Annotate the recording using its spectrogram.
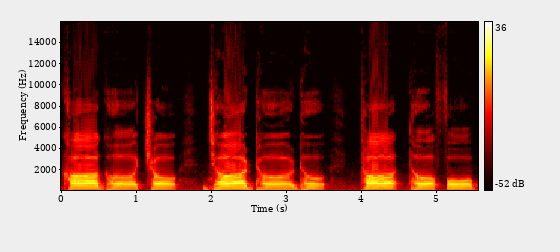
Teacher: जिन व्यंजनों का उच्चारण करने में अधिक श्वास और प्रयत्न की आवश्यकता पड़ती है उन्हें महाप्राण व्यंजन कहते हैं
